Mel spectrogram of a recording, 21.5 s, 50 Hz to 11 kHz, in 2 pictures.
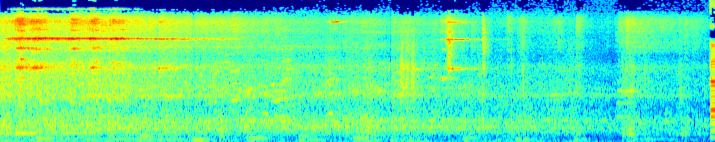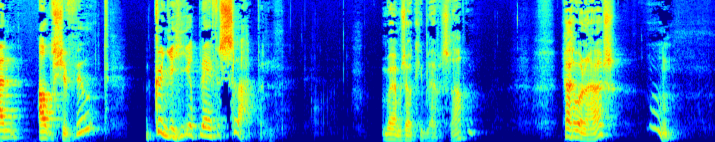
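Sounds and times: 
train wheels squealing arriving at a station: 0:00.0 - 0:05.6, 0:06.4 - 0:07.6
train rumbling arriving at a station: 0:00.0 - 0:10.7
speech: 0:10.6 - 0:12.2, 0:13.1 - 0:14.6, 0:16.5 - 0:17.9, 0:19.2 - 0:20.0, 0:20.6 - 0:20.9.

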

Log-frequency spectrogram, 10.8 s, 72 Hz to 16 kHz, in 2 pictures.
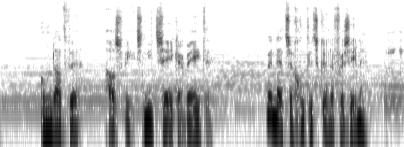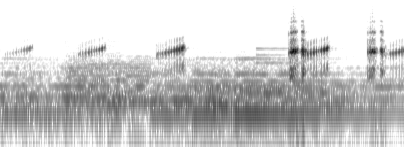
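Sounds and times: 
speech: 0:00.5 - 0:03.0, 0:03.6 - 0:05.4
frogs croaking in a steady chorus: 0:05.1 - 0:08.0, 0:09.0 - 0:10.7.

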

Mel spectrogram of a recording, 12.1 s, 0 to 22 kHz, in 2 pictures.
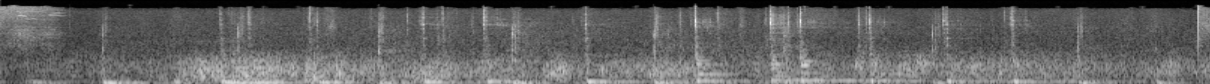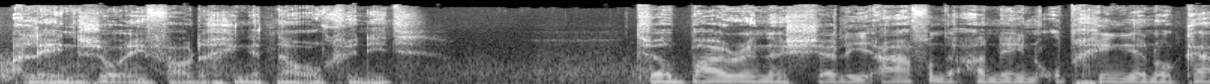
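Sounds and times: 
sharp crackling bursts of thunder: 0:00.0 - 0:08.7
heavy rain: 0:00.0 - 0:12.0
low thunder rumbling: 0:00.3 - 0:08.7
speech: 0:06.2 - 0:08.2, 0:09.3 - 0:12.0.

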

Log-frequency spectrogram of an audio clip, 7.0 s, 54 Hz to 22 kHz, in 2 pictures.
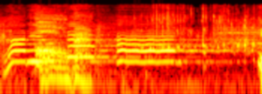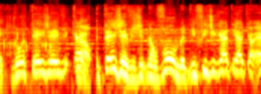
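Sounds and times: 
jenever poured through a tea strainer into a glass: 0:02.0 - 0:04.8
speech: 0:03.4 - 0:06.9.

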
